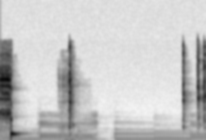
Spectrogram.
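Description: Intro music with animation sound effects: a sharp pop just after the start and a short low thump a little over half a second later. Sustained music notes come back in about a second in, with a few light clicks near the end.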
